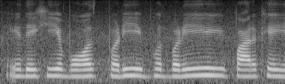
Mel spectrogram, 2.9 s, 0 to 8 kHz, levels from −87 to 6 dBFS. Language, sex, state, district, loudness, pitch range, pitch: Hindi, female, Punjab, Kapurthala, -16 LUFS, 190-205 Hz, 195 Hz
